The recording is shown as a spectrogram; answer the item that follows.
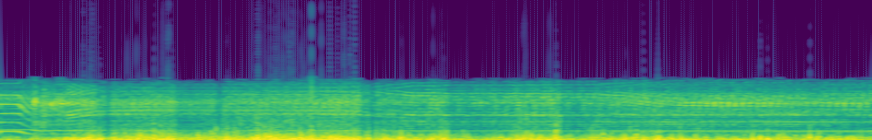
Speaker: so what happens is that that motor there controlling the top rotor is making the high pitched wine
